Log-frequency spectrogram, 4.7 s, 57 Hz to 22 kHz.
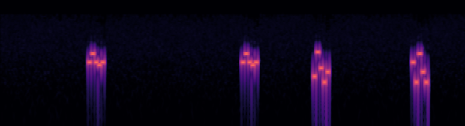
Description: Five-tone selective call (EIA), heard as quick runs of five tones, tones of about 30 ms. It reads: 48434 48434 09221 44811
